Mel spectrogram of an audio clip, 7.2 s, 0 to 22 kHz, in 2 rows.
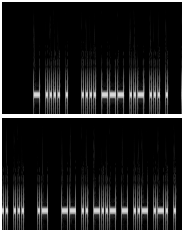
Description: Morse code, heard as a keyed tone, about 30 wpm, 700 Hz. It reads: THE HOUSE IS A MIXTURE
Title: Sentences from Top 1500 Words 30wpm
